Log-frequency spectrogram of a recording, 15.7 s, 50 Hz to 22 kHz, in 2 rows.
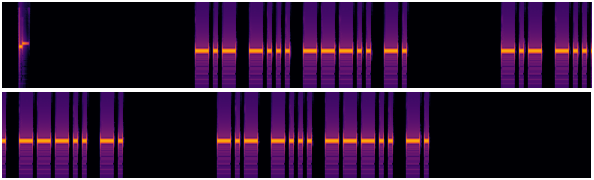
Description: Morse code, heard as a keyed tone, about 20 wpm, 700 Hz. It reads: KB8N KB8N KB8N
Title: USA Call Signs - 4 Characters - Repeated 3x - 20wpm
